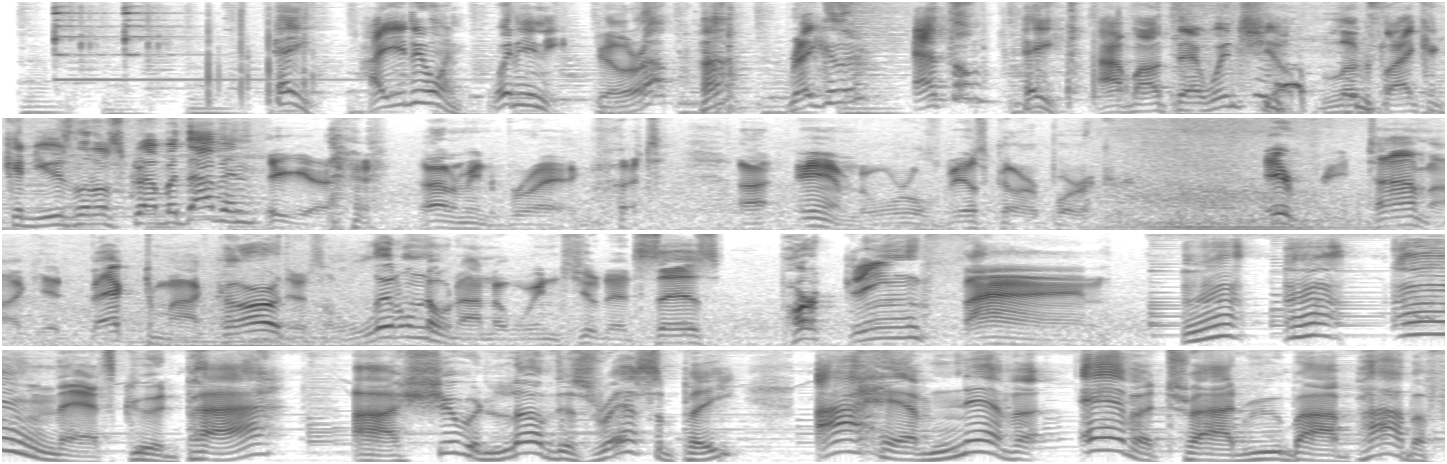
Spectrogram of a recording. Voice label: Animation, American Voice Over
